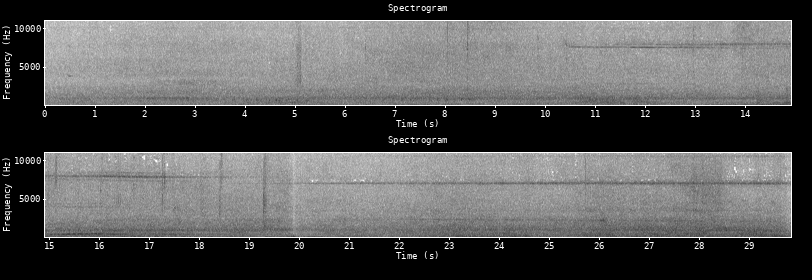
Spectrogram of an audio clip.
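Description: Tram running on its rails, a continuous rumble with a low motor hum; about halfway through, a short whine rises in pitch, and the sound grows louder over the second half.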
